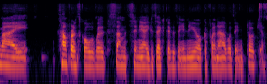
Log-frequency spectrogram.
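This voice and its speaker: The recording has a dry, close sound with no echo. A woman with a Japanese accent speaks at a moderate pace in a very deep, low pitch. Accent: Japanese accent, self-described. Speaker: executive coach. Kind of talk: interview conversation. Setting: livestream video call.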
